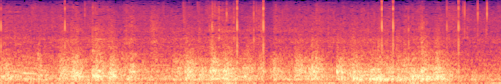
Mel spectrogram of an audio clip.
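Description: Hokuriku Shinkansen train running, heard from inside: a loud, steady rumble with scattered light clicks.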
